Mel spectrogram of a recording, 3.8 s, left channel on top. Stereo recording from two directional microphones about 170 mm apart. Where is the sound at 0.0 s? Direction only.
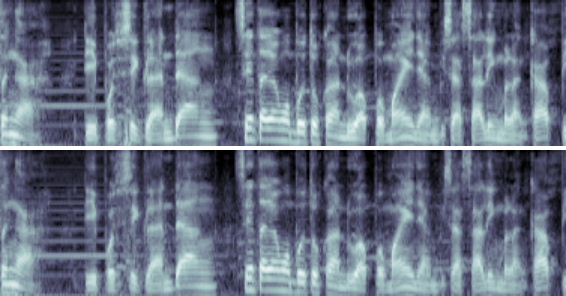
25° left (ahead or behind).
